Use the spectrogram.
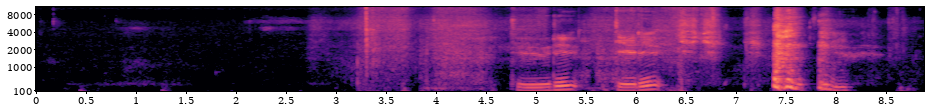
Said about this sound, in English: Cough.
